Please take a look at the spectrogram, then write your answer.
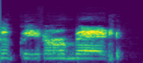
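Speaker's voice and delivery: whispering. Quoting what some moms say, whispering. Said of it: "I had to whisper it".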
